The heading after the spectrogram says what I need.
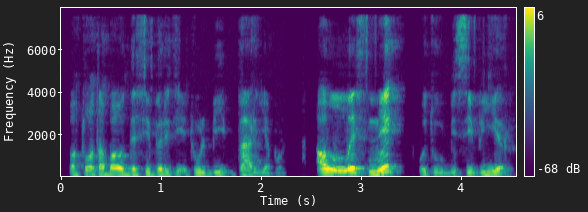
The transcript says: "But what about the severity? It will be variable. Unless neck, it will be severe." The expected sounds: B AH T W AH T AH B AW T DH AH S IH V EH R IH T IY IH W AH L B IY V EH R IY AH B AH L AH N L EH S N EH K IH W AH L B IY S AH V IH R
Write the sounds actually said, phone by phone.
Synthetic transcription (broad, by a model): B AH T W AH T AH B AW T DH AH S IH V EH R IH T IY IH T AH L B IY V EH R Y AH B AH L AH L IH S N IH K IH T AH L B IY S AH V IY R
